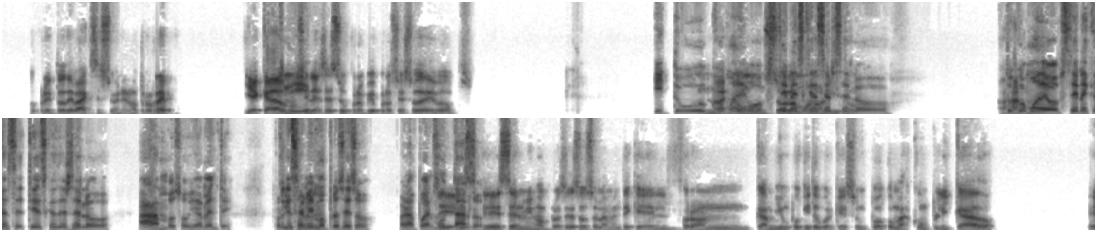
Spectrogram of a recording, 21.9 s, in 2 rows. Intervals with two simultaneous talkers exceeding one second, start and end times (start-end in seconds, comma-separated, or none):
6.9-8.6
